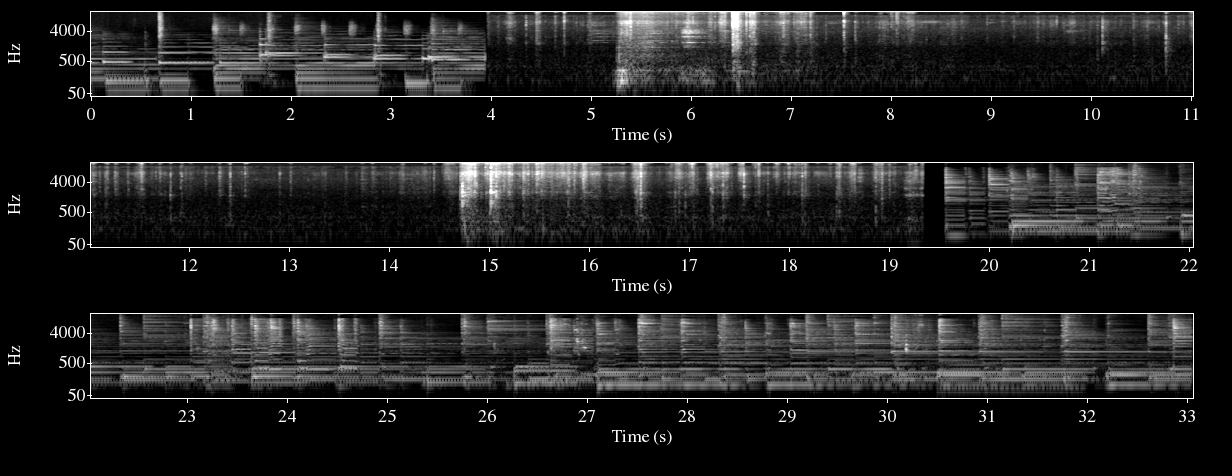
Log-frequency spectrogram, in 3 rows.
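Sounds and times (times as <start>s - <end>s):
paper rustling and crinkling: 4.0s - 19.4s.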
